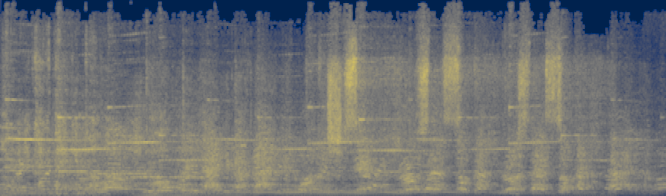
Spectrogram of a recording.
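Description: A large crowd chants in unison, a loud, rhythmic wall of many voices repeating a short phrase over and over, with steady low hum and faint bright tones running underneath.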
